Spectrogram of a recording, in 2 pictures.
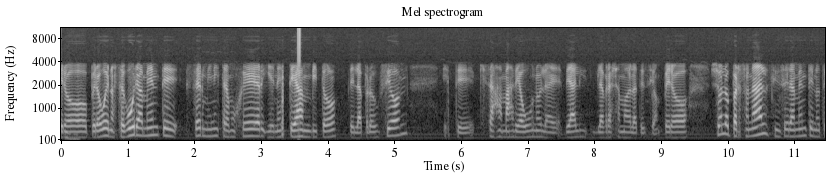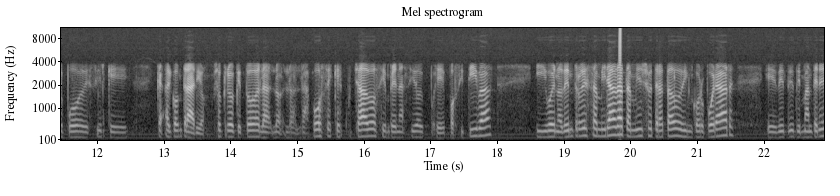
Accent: Ataliba Roca, La Pampa, Argentina; me crié en Ataliba Roca

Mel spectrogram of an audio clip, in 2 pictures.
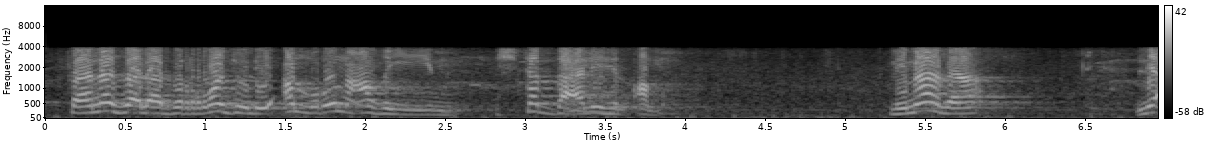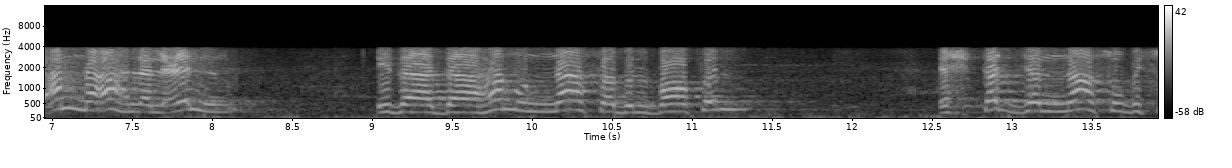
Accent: Egypt; accent: Egyptian; طاهر ولد من ولاده على لهجتنا المصرية.

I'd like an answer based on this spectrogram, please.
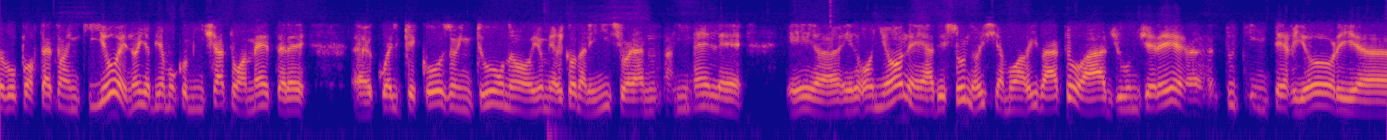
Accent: Brittany, France; now in Italy; perché io sono originario della Bretagna

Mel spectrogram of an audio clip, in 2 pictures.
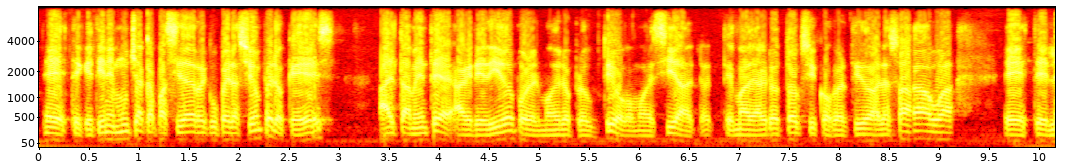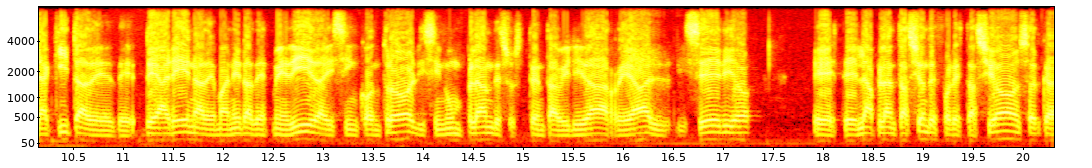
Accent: Santa Lucía, Canelones, Uruguay; yo en particular vivo en Santa Lucía, la mayoría de quienes estamos en la asamblea somos oriundos de Santa Lucía

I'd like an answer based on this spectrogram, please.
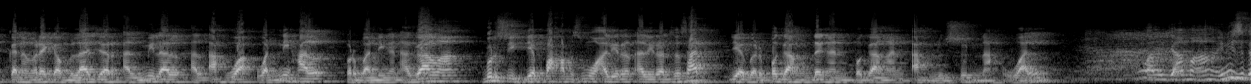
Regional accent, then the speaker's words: Sumatra, Indonesia; born there; Saya lahir di Sumatera sebagai orang Melayu tahun 77.

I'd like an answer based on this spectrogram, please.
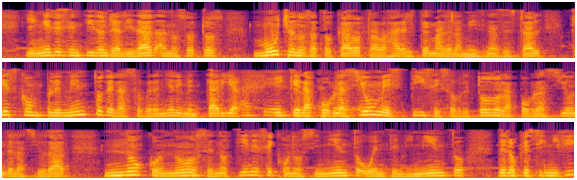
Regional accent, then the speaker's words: Huangopolo, Pichincha, Ecuador; yo soy de aquí, de las parroquias rurales del Cantón Quito. La parroquia mía es Huangopolo, mi tierra del cedazo, del arte, de la artesanía, es un pueblo maravilloso

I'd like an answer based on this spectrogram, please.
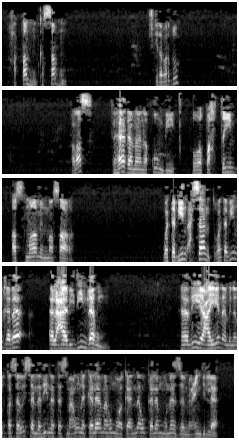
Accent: Egypt; ده لما بيبقى فيه عندنا في مصر

